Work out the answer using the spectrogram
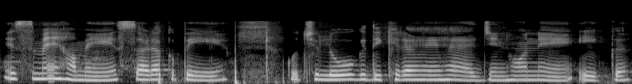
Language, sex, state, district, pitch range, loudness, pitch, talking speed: Hindi, female, Bihar, West Champaran, 200-230 Hz, -18 LUFS, 215 Hz, 105 wpm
